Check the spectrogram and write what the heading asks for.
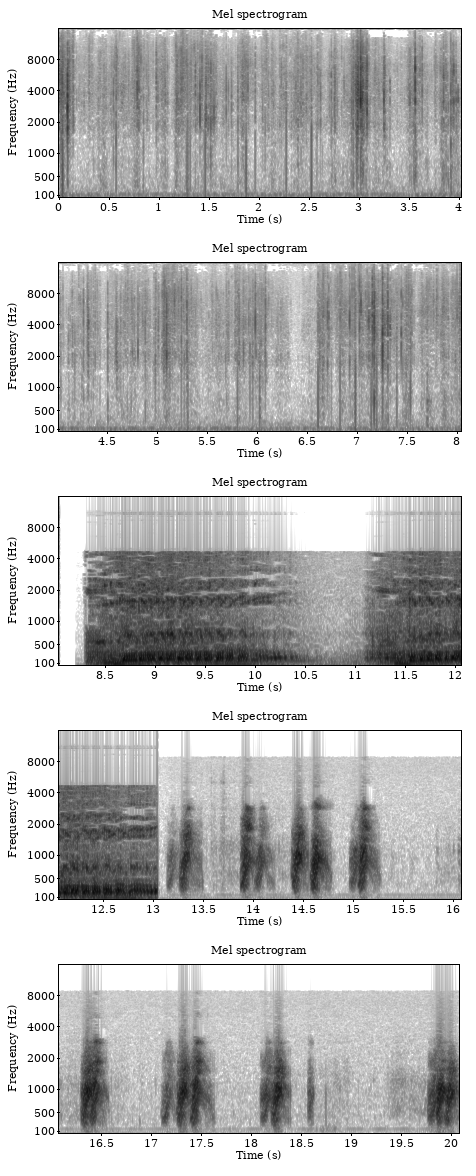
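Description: Faint scattered clicks and rustles, then a crocodile giving two long, loud, low calls, then about a dozen short, sharp barks from a meerkat.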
